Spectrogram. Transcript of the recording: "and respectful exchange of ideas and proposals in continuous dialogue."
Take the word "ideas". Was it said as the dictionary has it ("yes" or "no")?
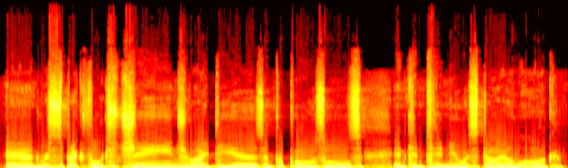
yes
